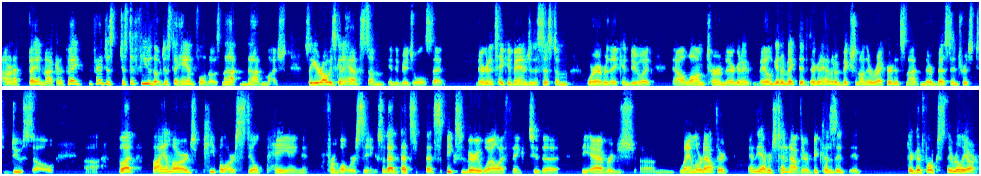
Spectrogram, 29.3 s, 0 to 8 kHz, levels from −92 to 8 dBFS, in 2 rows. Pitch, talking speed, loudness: 115 Hz, 245 wpm, -25 LUFS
